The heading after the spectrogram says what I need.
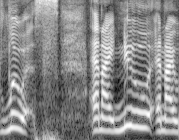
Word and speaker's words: Louis: And Becky also suggested that St. Lewis is pronounced Lewis, like Lewis.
